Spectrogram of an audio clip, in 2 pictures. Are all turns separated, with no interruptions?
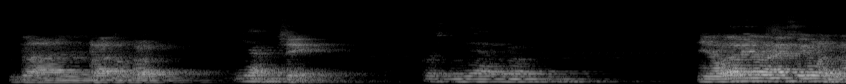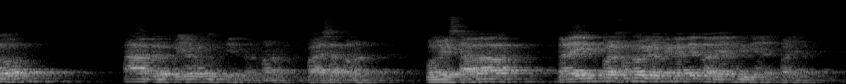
Yes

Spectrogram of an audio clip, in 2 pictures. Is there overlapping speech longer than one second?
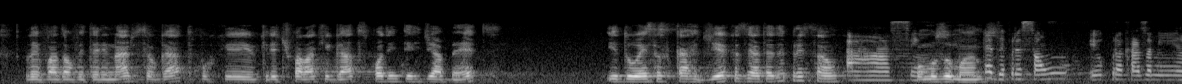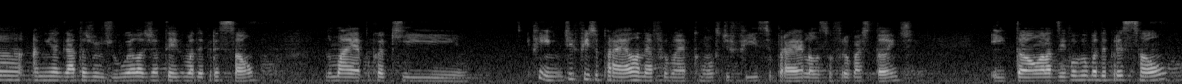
No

